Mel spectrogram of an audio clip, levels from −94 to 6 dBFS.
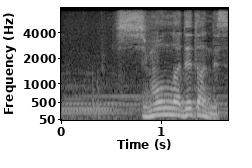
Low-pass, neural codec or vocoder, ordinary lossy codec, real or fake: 7.2 kHz; none; none; real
